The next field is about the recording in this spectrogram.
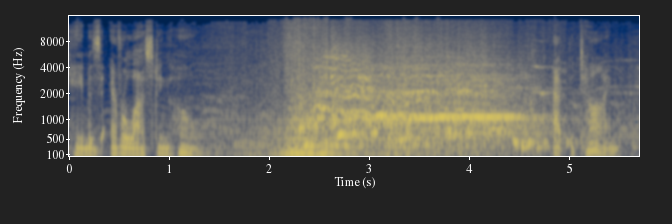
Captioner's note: cheering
